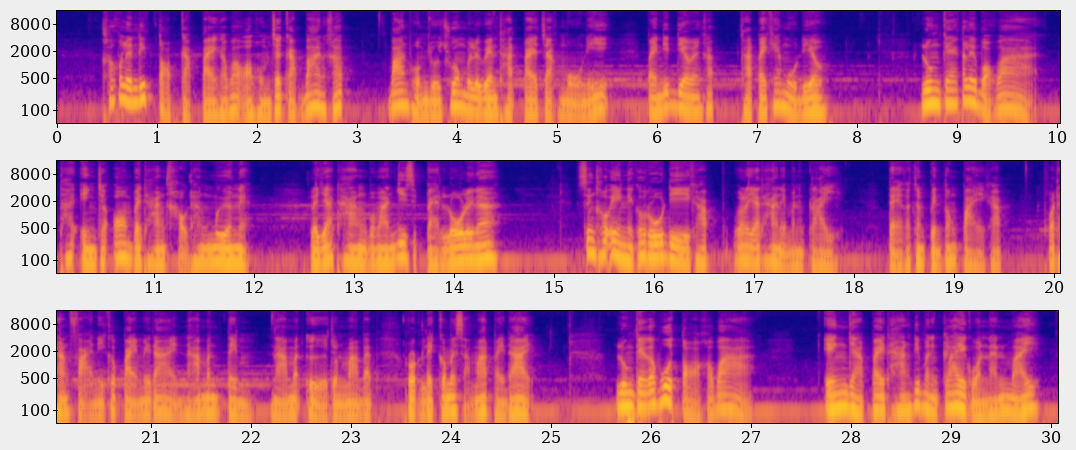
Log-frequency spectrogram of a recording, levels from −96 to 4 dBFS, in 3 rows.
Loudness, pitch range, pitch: -19 LUFS, 85-105 Hz, 95 Hz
